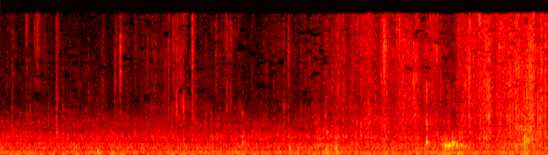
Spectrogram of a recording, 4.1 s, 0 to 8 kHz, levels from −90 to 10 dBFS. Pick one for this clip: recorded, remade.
recorded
